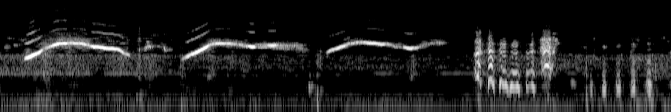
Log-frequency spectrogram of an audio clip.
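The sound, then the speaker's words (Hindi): A person whistles three clear rising-and-falling phrases, followed by a few quick chirpy, stuttering whistled notes, with a low background hum throughout. “अगर वो कुछ बोले तो मुंह से फूल झड़ते हैं, लेकिन वो बात कम करती है, सीटी ज्यादा बजाती है।”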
